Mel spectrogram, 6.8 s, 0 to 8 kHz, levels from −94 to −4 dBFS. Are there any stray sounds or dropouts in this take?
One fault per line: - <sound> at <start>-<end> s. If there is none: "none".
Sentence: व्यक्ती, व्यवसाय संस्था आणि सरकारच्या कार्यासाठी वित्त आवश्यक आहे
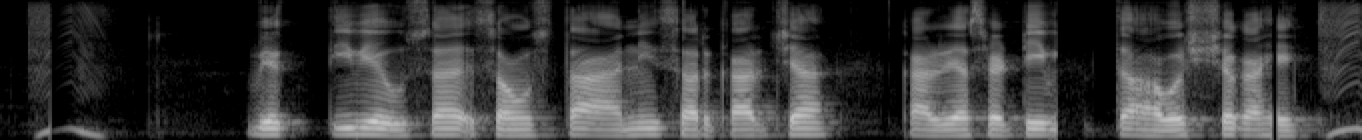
- dropout at 5.3-5.4 s
- dropout at 6.4-6.4 s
